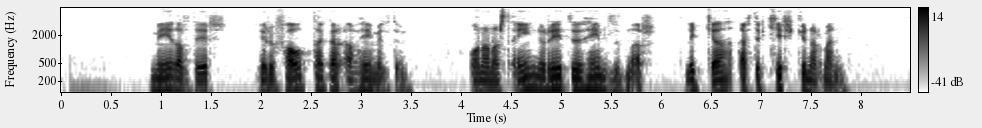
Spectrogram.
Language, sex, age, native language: Icelandic, male, 20-29, Icelandic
